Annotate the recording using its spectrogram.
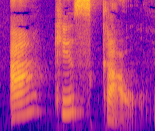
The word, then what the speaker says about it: Akiskal: É os quatro padrões de temperamento de Akiskal, né? A pronúncia aí do pesquisador é A-K-I-S-K-A-L né? Então, fala aí sobre o transtorno bipolar e temperamento, eu acho que é importante.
